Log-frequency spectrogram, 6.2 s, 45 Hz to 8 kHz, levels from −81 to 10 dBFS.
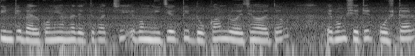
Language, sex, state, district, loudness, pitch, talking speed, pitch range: Bengali, female, West Bengal, Malda, -14 LUFS, 210 Hz, 145 wpm, 200-225 Hz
